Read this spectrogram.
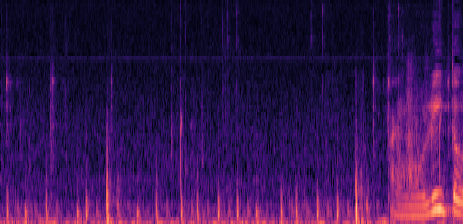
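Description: A pickaxe chips at stone with quick, repeated taps.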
